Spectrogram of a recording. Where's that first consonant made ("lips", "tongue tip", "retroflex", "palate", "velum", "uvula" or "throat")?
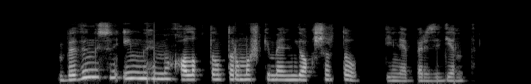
lips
